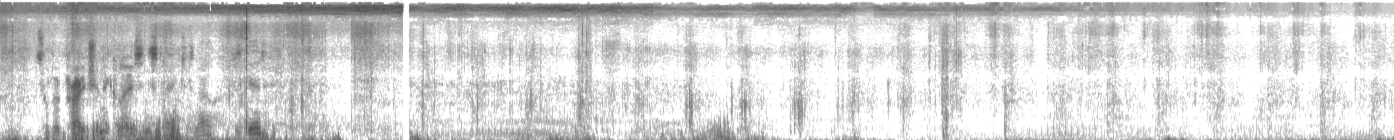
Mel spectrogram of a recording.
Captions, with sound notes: sort of approaching the closing stages now which is good (footsteps)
